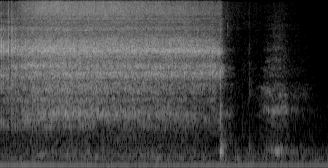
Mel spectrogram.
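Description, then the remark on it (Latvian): A steady, airy hiss of vapor being exhaled from a vape pen runs for about two seconds, then cuts off abruptly, leaving a low hum and a couple of soft, brief sounds. “Nē, šeit man ir tvaiks.”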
